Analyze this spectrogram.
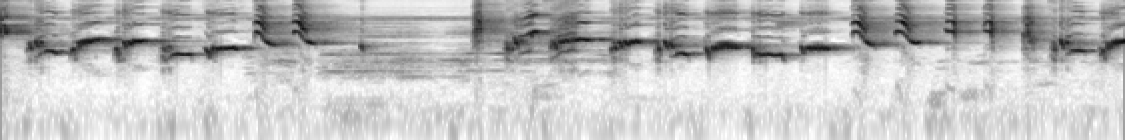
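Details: Vigorous song of a blorok white-rumped shama, used to rile up other birds, with dense strings of rich warbled and whistled notes, sharp high chips and a short break midway.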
